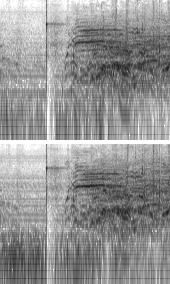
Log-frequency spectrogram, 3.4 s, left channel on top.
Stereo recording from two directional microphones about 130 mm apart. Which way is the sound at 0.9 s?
Centre (ahead or behind).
